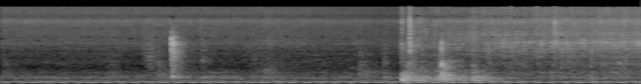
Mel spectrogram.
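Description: Oil sizzling quietly under frying onions, ginger and garlic in a non-stick pot, with a single sharp click a little under two seconds in. About four seconds in, raw chicken pieces are tipped in off a plate: a few knocks as they land, and the sizzling jumps louder and stays up.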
